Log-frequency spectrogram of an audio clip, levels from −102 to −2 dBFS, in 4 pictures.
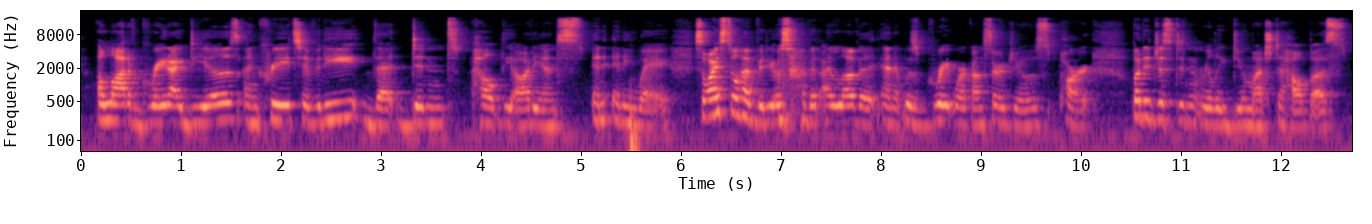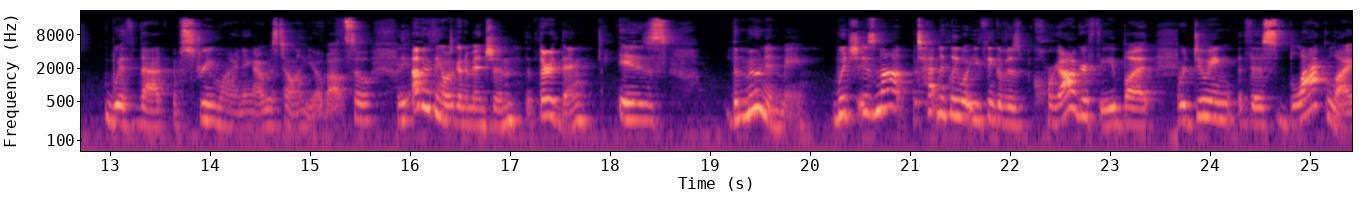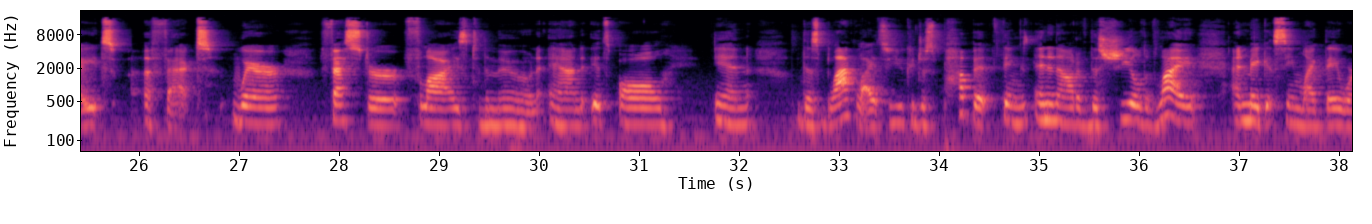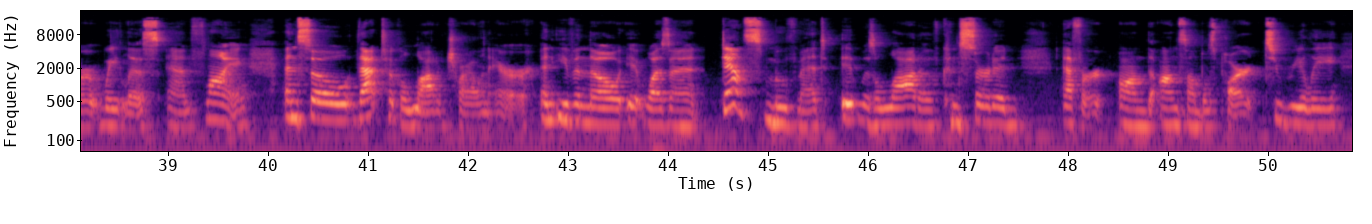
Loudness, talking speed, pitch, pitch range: -27 LUFS, 180 wpm, 210 Hz, 185-235 Hz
